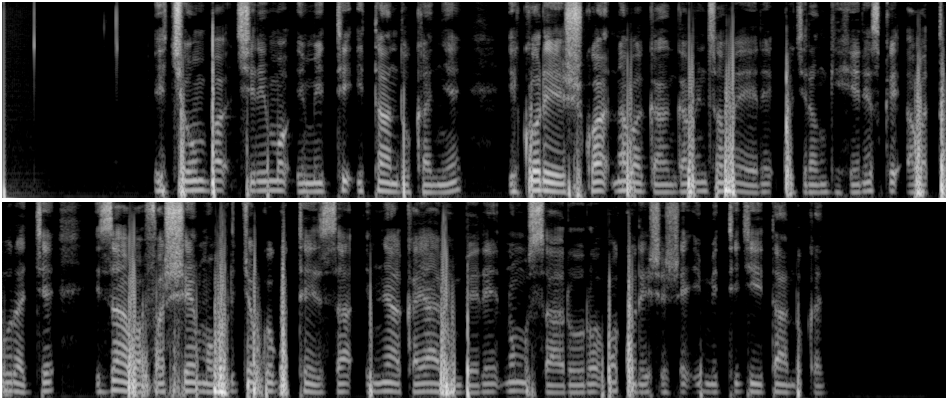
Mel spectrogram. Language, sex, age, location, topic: Kinyarwanda, male, 25-35, Kigali, agriculture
